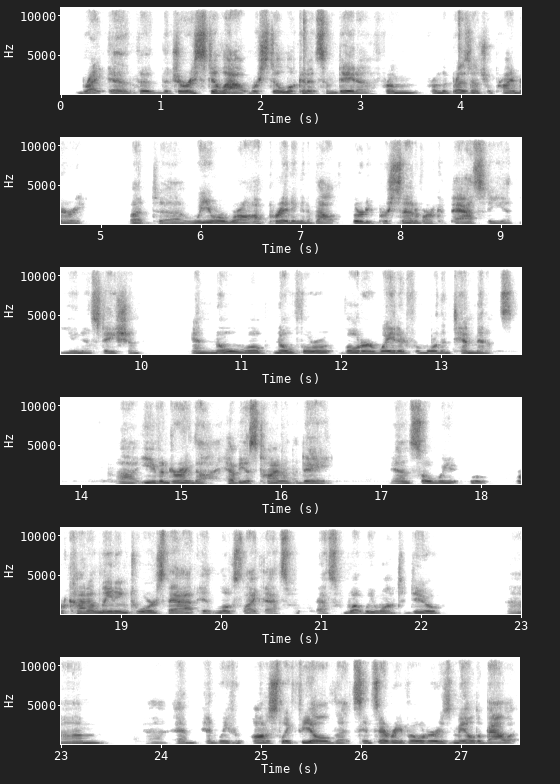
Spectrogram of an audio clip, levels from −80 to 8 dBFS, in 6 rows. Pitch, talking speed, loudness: 125 Hz, 185 wpm, -26 LUFS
